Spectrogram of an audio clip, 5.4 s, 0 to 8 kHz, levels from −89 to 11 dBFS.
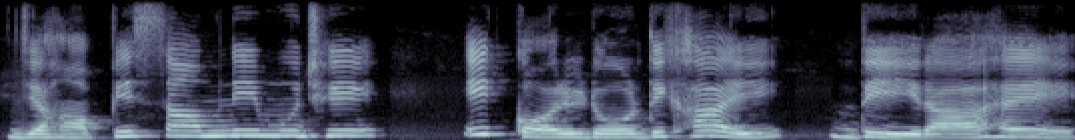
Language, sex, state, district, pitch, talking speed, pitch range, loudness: Hindi, female, Bihar, Kaimur, 235 Hz, 110 wpm, 205-285 Hz, -14 LUFS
